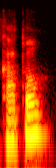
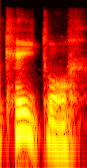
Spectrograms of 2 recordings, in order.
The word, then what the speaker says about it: Kato: people call me just kato the british people do not call me kato because they pronounce it they can only pronounce it as a cato but what's the name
